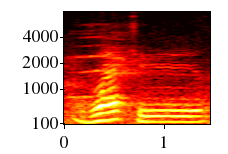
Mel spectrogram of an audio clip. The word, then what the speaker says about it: voiture: pas de I dans voiture il y a le phonem O o avec I ça se prononce W et non i donc il n'y a pas de i dans voiture maintenant le livre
